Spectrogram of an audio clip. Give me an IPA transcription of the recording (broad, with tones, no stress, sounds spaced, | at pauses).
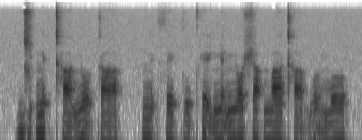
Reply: d͡ʑ ɪ˦ ʔ n ɪ˦ ʔ kʰ ä˨ n o̰˦˨ ʊ̯ k ä˨ | n ɪ˦ ʔ θ e˨ k u˨ pʰ ḛ˦˨ ɪ̯ ɲ ä̰˦˨ ɲ ɔ˦ ʃ ä˦ ʔ m ä˦ kʰ ä˨ b o̰˦˨ ʊ̯ m o˦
